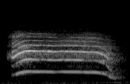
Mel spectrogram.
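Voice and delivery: high loud hammed-up scream. The pea crying out as he is caught, high and loud. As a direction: yell as he falls.

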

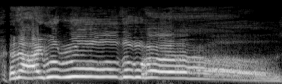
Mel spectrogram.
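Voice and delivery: drawn-out triumphant roar; villain shout. Pretend. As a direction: hold it long and bellow. Climax of villain rant.

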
